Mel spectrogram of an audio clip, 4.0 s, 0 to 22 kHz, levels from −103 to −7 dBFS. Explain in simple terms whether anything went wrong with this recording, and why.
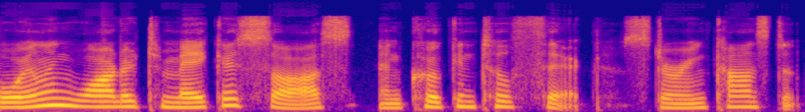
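Nothing went wrong; this speech recording has no faults.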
